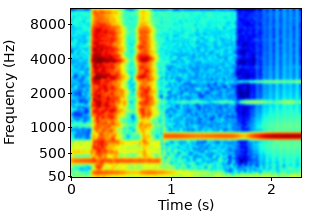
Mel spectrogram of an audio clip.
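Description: Two short puffs of breath blown into silicone resin molds to clear loose nail powder, the second shorter than the first.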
